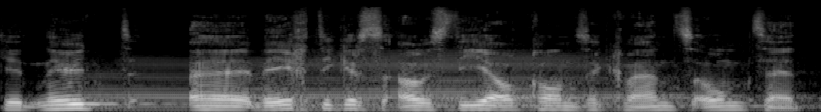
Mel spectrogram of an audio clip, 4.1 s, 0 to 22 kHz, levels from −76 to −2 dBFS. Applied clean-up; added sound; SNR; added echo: none; Wind instrument, woodwind instrument; 17 dB; none.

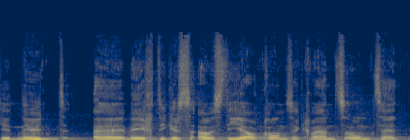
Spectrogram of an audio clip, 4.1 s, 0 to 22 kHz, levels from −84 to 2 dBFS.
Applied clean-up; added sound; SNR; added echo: none; none; none; none.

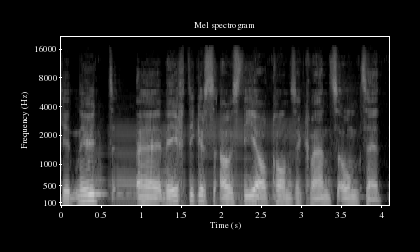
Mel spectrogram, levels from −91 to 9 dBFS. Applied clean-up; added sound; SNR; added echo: neural mask model RNNoise.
